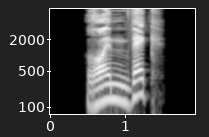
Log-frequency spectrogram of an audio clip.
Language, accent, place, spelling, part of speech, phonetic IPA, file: German, Germany, Berlin, räum weg, verb, [ˌʁɔɪ̯m ˈvɛk], De-räum weg.ogg
- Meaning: 1. singular imperative of wegräumen 2. first-person singular present of wegräumen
